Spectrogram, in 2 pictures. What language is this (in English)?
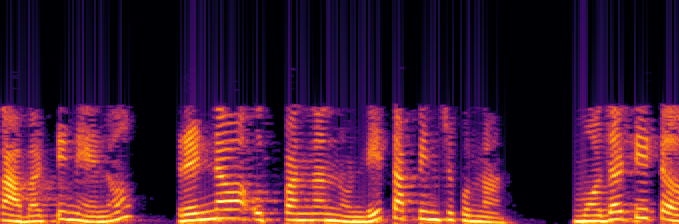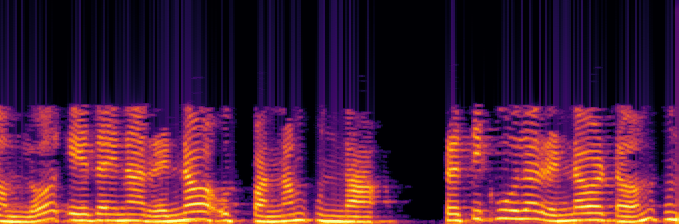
Telugu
